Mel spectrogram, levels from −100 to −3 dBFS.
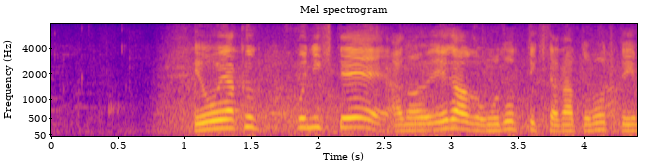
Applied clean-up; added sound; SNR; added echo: none; none; none; none.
